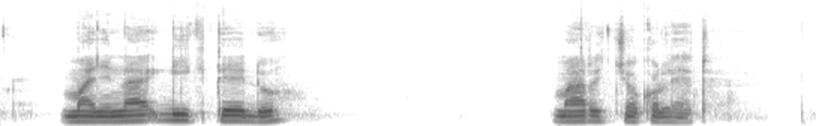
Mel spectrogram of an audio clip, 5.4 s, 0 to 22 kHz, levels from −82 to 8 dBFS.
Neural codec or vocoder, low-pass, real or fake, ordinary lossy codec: none; none; real; none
